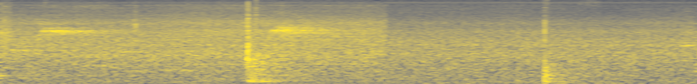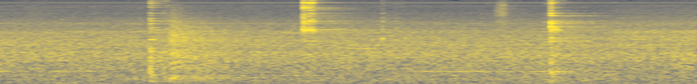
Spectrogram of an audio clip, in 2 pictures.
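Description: About five sharp clinks and knocks of hard objects being handled or set down, spread a second or so apart, over a low steady hum.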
